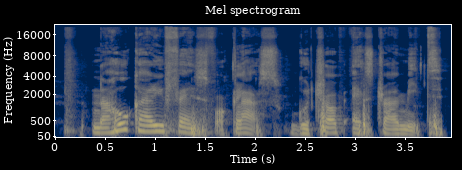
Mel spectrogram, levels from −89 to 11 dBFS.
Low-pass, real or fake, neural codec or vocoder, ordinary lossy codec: none; fake; vocoder, 48 kHz, 128 mel bands, Vocos; none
